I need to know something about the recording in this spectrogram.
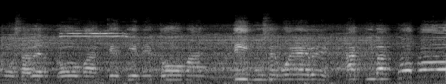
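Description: Speech only: a man talking at a moderate level, with the sound of a television broadcast commentary rather than a voice close to the microphone.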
